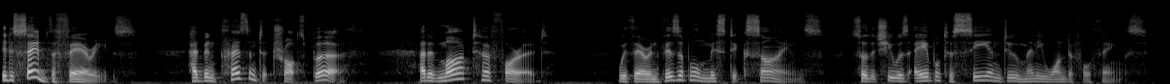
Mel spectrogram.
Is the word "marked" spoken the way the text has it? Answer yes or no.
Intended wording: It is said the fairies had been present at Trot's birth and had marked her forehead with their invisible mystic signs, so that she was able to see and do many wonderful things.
yes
